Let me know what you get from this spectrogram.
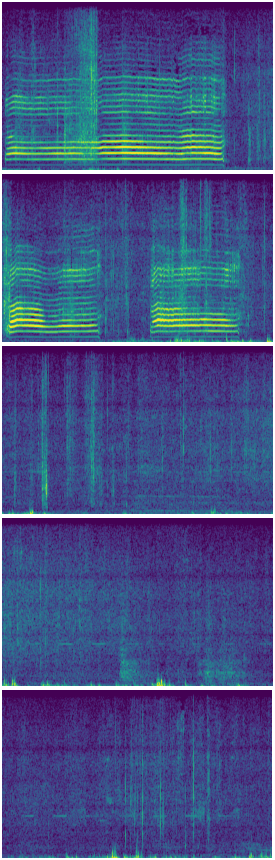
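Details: Feral cat that remembers a familiar person, meowing loudly for attention and love: three long, steady harmonic meows in the first seven seconds, then rustling and scattered low thumps with no further calls.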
